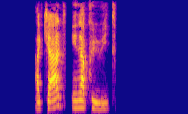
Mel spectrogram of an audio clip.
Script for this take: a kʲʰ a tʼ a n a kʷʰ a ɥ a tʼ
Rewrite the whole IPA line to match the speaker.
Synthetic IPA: a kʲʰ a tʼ i n a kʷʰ i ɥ i tʼ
